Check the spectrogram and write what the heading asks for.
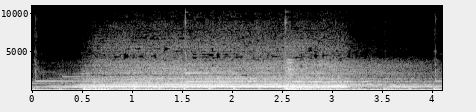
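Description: A steam whistle blowing one held chord for about two and a half seconds, with a hiss of steam. It starts suddenly about half a second in and cuts off near the end, over dark background music with a low repeating pulse.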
